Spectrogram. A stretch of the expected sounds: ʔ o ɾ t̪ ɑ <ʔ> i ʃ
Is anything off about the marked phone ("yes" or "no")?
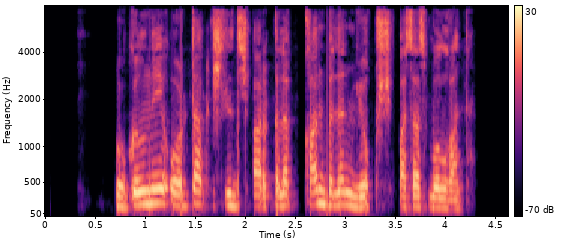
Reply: yes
